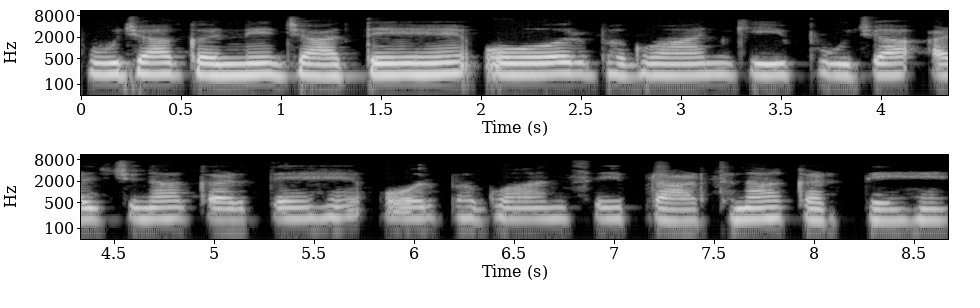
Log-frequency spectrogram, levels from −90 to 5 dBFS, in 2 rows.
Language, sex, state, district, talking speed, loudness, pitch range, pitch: Hindi, female, Uttarakhand, Uttarkashi, 115 wpm, -18 LUFS, 180-190 Hz, 185 Hz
